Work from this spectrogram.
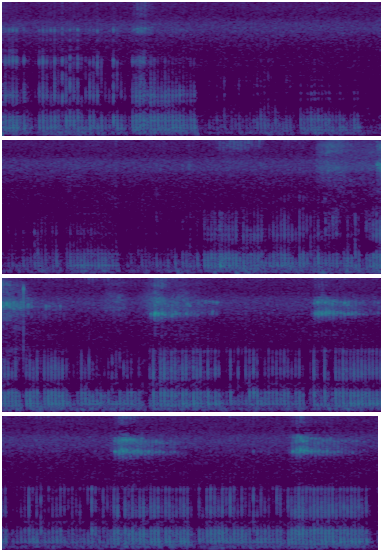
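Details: Pet cat purring and snoring, a continuous deep rumble with rhythmic breathing surges, joined by faint short high wheezy snore notes recurring about every two seconds in the latter half.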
